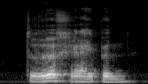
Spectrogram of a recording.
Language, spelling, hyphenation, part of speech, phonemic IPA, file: Dutch, teruggrijpen, te‧rug‧grij‧pen, verb, /təˈrʏˌxrɛi̯pə(n)/, Nl-teruggrijpen.ogg
- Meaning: 1. to fall back, to rely 2. to grab back, to retrieve by grabbing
